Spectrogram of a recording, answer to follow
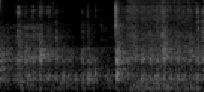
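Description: A metal scratcher coin scraping the coating off a scratch-off lottery ticket on a hard table, in two strokes, the second starting about a second in.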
